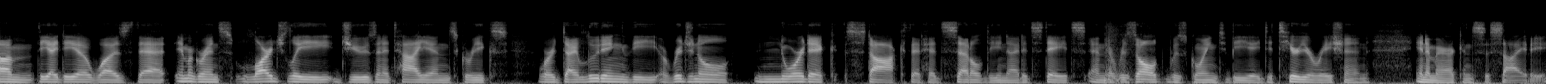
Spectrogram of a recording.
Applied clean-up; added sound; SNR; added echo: neural separator model SepFormer DNS4.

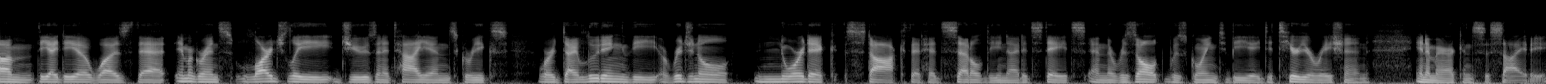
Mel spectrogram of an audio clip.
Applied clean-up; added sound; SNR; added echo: none; none; none; none.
